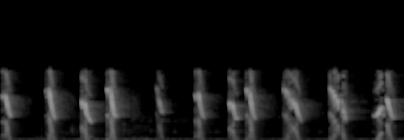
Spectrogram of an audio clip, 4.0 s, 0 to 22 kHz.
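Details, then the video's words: Saffron finch song for training a captive bird: a steady series of sharp, loud, downslurred high chips, roughly two to three per second, each crisp and ringing. "ENSEÑA A CANTAR A TU CANARIO CRIOLLO CON ESTE AUDIO DE 15 MINUTOS [SICALIS FLAVEOLA]"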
